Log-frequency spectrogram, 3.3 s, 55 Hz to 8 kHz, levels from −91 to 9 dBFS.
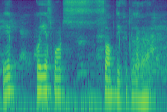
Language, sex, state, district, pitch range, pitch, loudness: Hindi, male, Jharkhand, Ranchi, 100-130 Hz, 115 Hz, -17 LUFS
